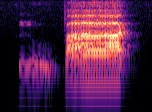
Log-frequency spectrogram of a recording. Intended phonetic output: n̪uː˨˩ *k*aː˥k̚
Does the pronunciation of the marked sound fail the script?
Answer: yes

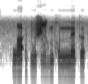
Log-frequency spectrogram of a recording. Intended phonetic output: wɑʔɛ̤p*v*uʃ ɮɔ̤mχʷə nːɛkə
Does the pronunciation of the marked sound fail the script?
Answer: no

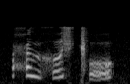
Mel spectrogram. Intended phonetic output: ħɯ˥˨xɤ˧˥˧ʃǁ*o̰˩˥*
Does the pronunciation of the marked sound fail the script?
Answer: no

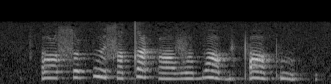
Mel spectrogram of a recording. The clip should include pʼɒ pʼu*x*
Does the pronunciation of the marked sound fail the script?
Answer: yes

